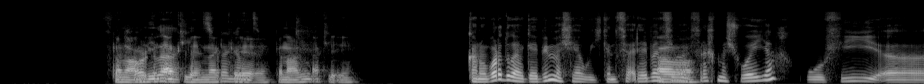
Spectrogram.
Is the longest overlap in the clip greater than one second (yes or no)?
yes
